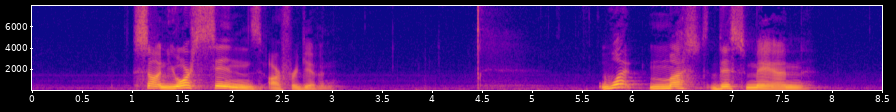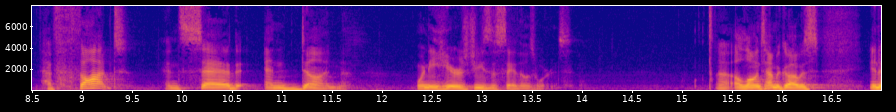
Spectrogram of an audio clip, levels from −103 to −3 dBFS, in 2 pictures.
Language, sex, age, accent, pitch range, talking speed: English, male, 30-49, American, 140-220 Hz, 105 wpm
